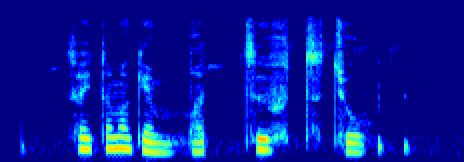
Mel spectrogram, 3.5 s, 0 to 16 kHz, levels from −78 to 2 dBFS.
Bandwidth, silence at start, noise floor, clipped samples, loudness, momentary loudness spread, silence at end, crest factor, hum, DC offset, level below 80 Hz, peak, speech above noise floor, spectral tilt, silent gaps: 11.5 kHz; 0.5 s; -57 dBFS; under 0.1%; -33 LUFS; 15 LU; 0.4 s; 18 dB; none; under 0.1%; -86 dBFS; -16 dBFS; 25 dB; -5 dB/octave; none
